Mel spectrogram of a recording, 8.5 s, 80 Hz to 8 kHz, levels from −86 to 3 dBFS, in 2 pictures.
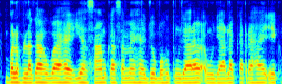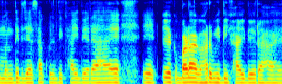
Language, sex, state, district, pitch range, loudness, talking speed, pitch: Hindi, male, Uttar Pradesh, Etah, 150-155 Hz, -21 LUFS, 220 wpm, 150 Hz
